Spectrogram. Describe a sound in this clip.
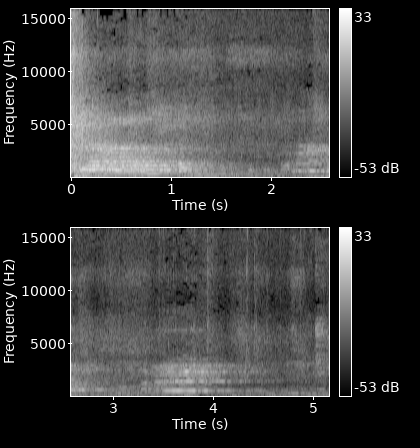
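Young men shout sharp, drawn-out cries in a large echoing hall.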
